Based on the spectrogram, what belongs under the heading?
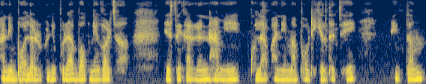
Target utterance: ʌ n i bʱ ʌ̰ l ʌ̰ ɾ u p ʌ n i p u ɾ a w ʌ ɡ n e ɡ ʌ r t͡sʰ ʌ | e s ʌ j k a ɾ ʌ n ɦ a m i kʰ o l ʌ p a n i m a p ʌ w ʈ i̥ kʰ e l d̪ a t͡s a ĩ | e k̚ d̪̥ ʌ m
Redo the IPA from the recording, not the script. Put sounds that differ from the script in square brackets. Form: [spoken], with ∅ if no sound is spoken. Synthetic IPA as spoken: ʌ n i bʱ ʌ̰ l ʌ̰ ɾ u p ʌ n i p u ɾ a [b] ʌ ɡ n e ɡ ʌ r t͡sʰ ʌ | e s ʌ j k a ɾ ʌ n ɦ a m i kʰ [u] l [a] p a n i m a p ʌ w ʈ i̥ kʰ e l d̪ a t͡s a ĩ | e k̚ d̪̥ ʌ m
